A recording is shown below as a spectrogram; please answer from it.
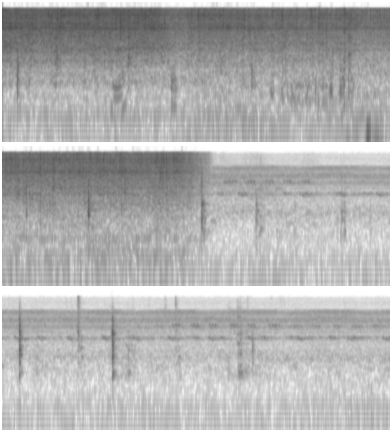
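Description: A loud steady hiss with scattered crackles, which then cuts off abruptly about halfway through. After it, crickets chirp steadily at a high pitch in a quieter background, with a few sharp clicks.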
